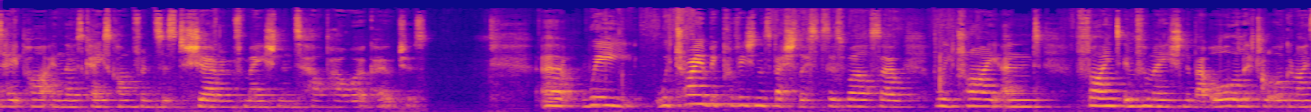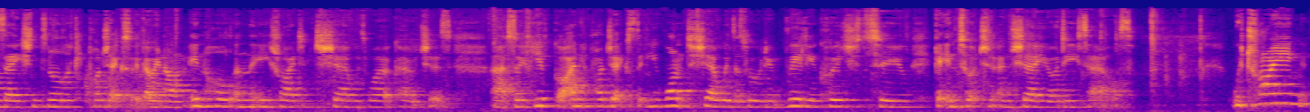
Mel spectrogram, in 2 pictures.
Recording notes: Recorded at the 'Help Through Crisis Event', organised by Hull and East Riding CAB, April 2018.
